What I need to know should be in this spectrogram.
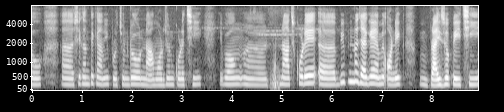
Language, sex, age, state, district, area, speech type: Bengali, female, 30-45, West Bengal, Malda, rural, spontaneous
